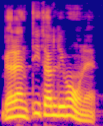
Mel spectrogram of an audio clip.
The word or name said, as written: garantito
